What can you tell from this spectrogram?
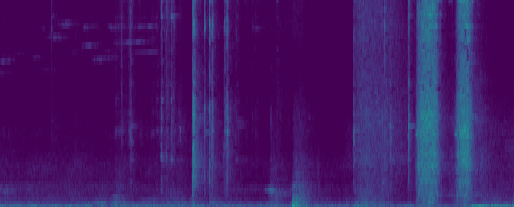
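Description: Small metal hardware and a cordless driver being handled on a workbench: light clicks and a knock, then two short, loud bursts of handling noise about half a second apart near the end.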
